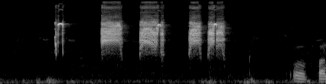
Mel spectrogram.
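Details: Male black francolin from Sindh calling: a quick run of five harsh, rasping broadband notes over about a second and a half, then faint low voices at the end.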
